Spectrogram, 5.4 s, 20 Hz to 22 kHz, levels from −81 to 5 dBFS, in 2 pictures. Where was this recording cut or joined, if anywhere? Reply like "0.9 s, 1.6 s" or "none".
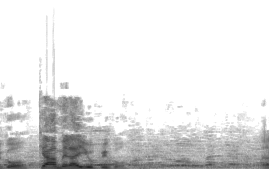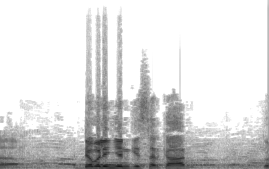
none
